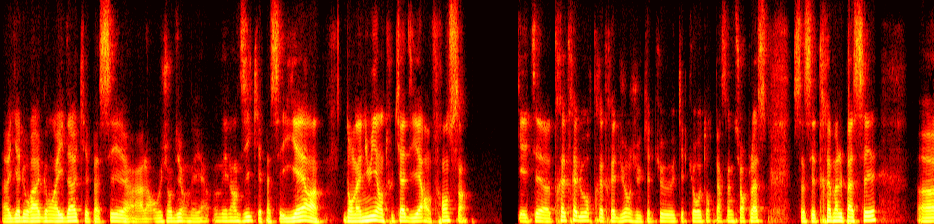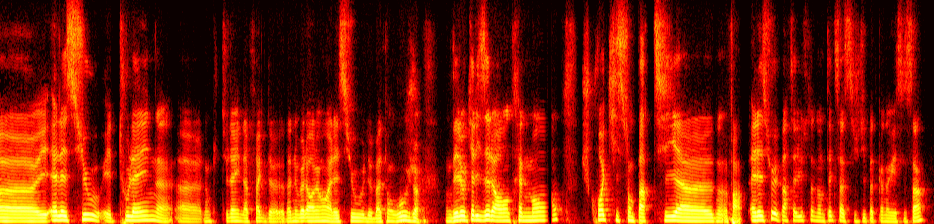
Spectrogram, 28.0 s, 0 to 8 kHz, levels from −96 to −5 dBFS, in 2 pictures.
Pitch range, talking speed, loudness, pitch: 115-140 Hz, 210 wpm, -19 LUFS, 125 Hz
